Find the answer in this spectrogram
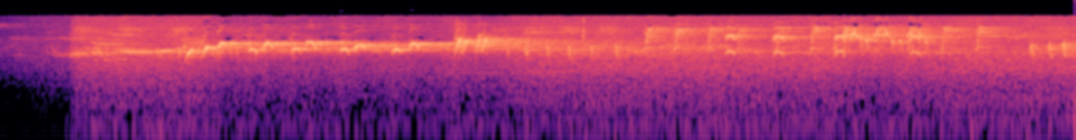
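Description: Birds chirping, a quick run of many short, repeated chirps that starts about half a second in.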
